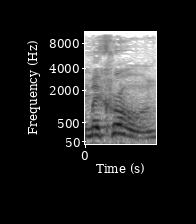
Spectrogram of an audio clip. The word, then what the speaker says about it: Macron: Macron, you got to say it like that, Macron.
